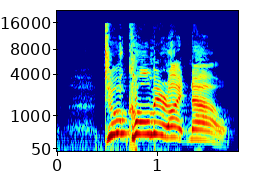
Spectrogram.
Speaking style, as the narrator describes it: he shouted into it

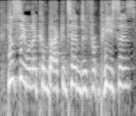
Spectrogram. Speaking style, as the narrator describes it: he added crossly

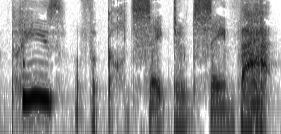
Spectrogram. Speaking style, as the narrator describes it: he whispered desperately

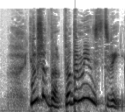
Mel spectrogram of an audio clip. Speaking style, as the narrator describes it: she added excitedly

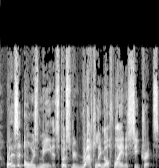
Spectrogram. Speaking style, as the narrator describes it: He snapped

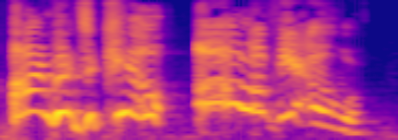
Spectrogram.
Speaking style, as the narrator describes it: Loretta squealed maniacally

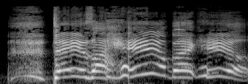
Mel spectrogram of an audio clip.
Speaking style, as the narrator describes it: Lucretia wailed unrepentantly

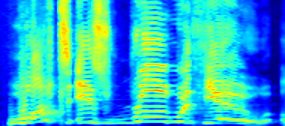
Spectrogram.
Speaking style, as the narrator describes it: Elizabeth yelled

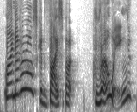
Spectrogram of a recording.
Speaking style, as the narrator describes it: Alice said indignantly

